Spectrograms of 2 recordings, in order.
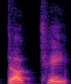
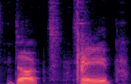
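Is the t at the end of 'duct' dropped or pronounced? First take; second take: dropped; pronounced. First: The t is dropped, so it sounds like duck. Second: The word duct ends with a clear t. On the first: This is the fun, casual name. "but duct tape is more fun" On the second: This is the technically correct name. "I know it's duct tape"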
